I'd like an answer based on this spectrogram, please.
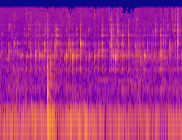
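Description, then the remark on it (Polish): Hot water is poured over coffee grounds in a funnel-shaped pour-over dripper with a conical paper filter, set on a scale with a timer; the water trickles and drips steadily, a soft liquid patter with one sharper splash early on, no voices. “Tam się wsypuje kawę i przelewa się gorącą wodą tę kawę i tak tutaj następuje proces parzenia jej.”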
